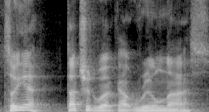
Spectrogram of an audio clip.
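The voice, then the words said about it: Mixed Yorkshire and American accent. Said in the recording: “a hybrid ... Got a hybrid between Yorkshire and America.”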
